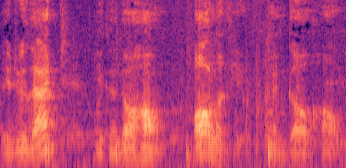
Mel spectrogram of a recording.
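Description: An actor playing a hard-nosed middle-aged commander giving a terse, emphatic briefing in a war game. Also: male voice, fairly low pitch, sing-song, normal speed. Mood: stern, persuasive. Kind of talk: military briefing in game cutscene. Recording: clear noise behind the voice.

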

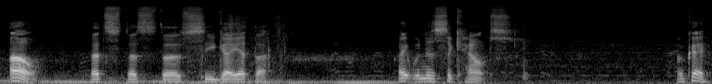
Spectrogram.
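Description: A young man hosts a casual game walkthrough. He speaks slowly, thinking aloud in a slangy, joking way. Faint music runs underneath. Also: mid-range voice, fairly bright tone. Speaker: gamer, walkthrough host.

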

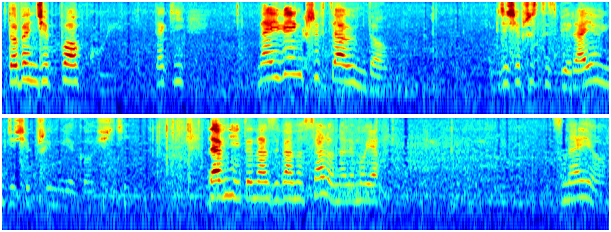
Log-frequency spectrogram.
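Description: An actress playing a dreamy young woman who confides wishful stories in halting phrases, in naturalistic Polish film dialogue. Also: sits high, expressive, slight background noise. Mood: dreamy, confiding. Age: young adult. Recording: old film soundtrack with music.

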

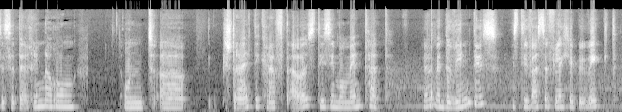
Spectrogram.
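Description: A woman talking reflectively in a documentary interview, halting and pausing to find her words. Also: medium pitch, noisy background. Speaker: shamanic seminar leader and interviewee. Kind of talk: documentary interview, unscripted talk.

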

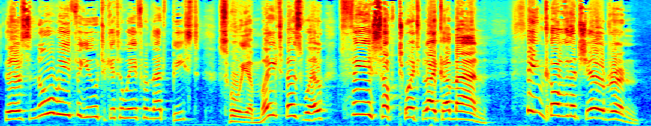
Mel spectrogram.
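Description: Guy doing a smooth-talking hustler agent for a fantasy audiobook, super animated, buddy-buddy and wheedling. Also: very high-pitched, unhurried, exaggerated voice. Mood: urgent, pleading. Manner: genial, wheedling, calls listeners "son". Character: slick, fatherly, fast-talking male sports agent and hustler. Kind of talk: dramatized fantasy audiobook acting.

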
